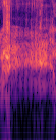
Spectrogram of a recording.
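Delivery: low, drawn-out yell; mock battle scream. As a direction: scream through a wild spin. Imitating Yoda spinning.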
